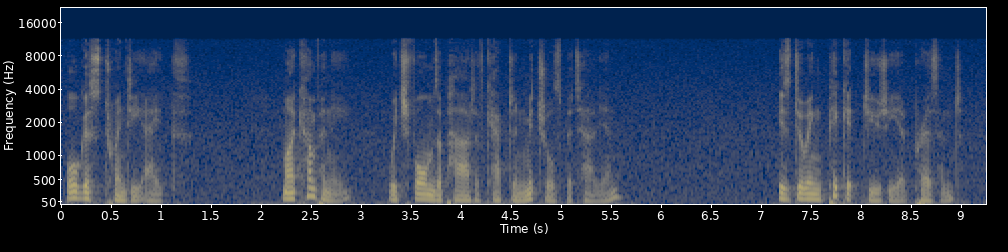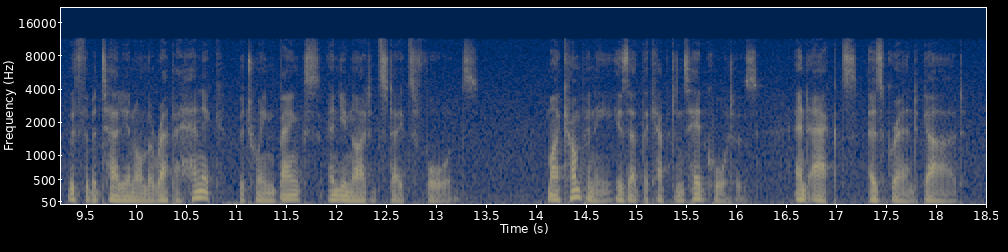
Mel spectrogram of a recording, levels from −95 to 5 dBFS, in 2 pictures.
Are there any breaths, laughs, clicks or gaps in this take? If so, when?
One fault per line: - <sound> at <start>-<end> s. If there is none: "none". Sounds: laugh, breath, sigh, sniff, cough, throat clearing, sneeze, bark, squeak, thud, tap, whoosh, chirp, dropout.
none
